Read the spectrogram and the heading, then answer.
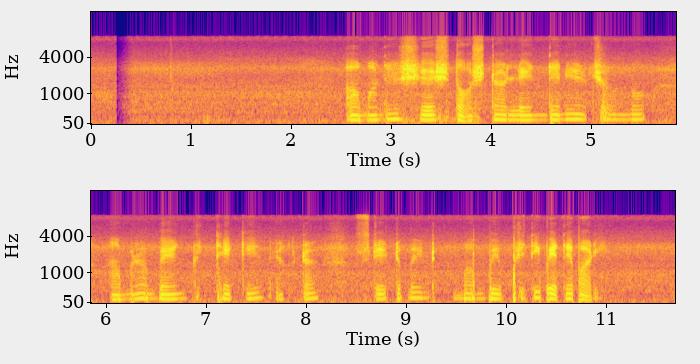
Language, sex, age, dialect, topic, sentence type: Bengali, male, <18, Standard Colloquial, banking, statement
